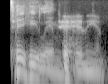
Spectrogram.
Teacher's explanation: over the years, that TH has dropped. So it's now, I would say, in most of the communities, it's Tehillim.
